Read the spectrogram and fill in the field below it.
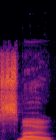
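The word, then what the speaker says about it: Smough: Also, Smo is pronounced Smo as a pun on sumo.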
